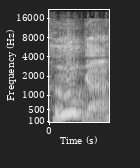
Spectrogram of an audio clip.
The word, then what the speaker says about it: hygge: to the way she says it it's not hygge no like a model a photo well she did kinda say it though she did but her channel is hygge homestead yes which hygge means cozy and danish and danish yes so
